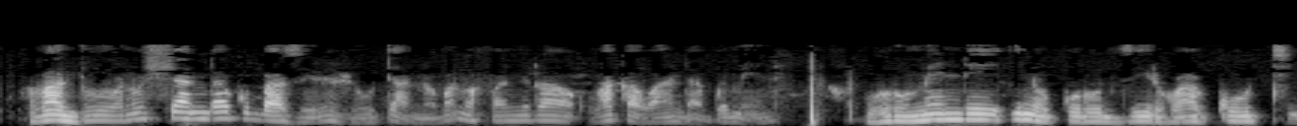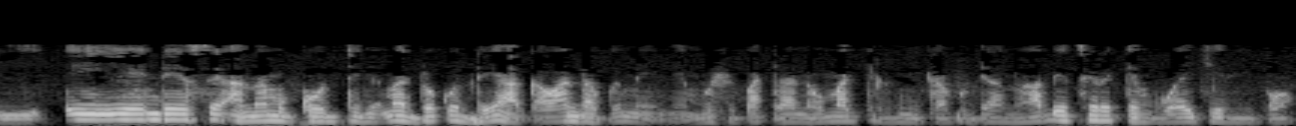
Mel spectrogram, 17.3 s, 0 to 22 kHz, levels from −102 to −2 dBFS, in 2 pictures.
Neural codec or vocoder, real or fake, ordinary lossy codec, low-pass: none; real; MP3, 24 kbps; 7.2 kHz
